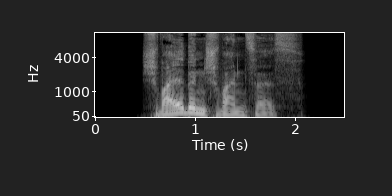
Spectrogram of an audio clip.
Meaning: genitive singular of Schwalbenschwanz
- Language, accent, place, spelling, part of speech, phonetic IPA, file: German, Germany, Berlin, Schwalbenschwanzes, noun, [ˈʃvalbn̩ˌʃvant͡səs], De-Schwalbenschwanzes.ogg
